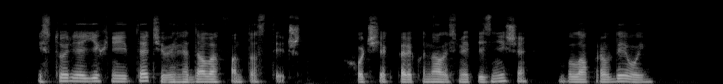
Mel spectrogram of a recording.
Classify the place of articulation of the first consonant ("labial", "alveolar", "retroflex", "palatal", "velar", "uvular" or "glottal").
alveolar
